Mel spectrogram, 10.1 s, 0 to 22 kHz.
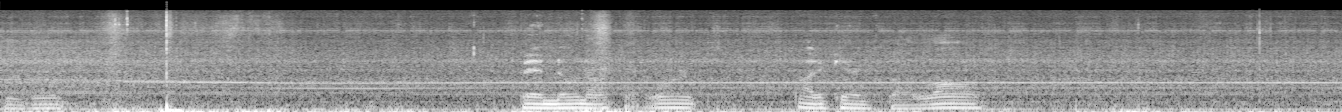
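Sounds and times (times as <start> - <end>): background hiss and hum: 0.0 - 10.0
faint steady tones: 0.0 - 10.0.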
